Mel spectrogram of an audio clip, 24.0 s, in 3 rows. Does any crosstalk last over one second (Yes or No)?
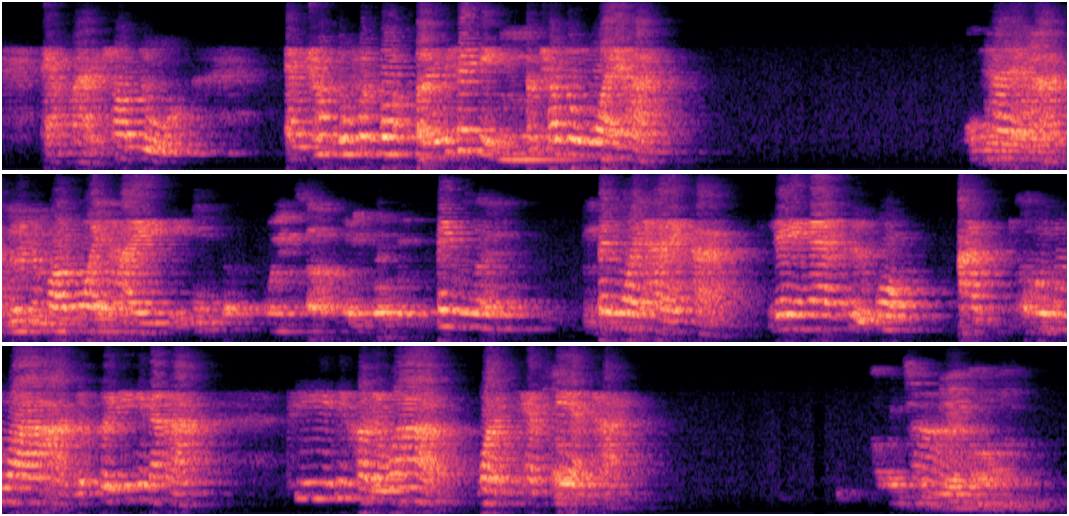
Yes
